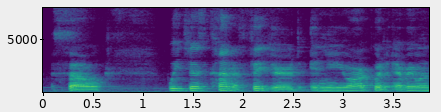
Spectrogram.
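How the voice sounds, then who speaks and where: Music plays in the background as a woman talks at a very deep, low pitch. Her pace is fairly slow and her intonation fairly even. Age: 60s. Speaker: lawyer. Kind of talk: interview testimony. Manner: halting.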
